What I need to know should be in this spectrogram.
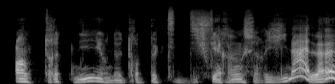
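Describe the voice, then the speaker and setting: With a Spanish accent, a man speaks at a medium pitch and a fairly slow pace. The sound is dry and close with no echo, and his pitch variation is ordinary. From Quebec (arrived age nine). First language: Spanish (speaking French). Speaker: columnist and novelist, former politician. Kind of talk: interview. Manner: hesitant, many fillers.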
